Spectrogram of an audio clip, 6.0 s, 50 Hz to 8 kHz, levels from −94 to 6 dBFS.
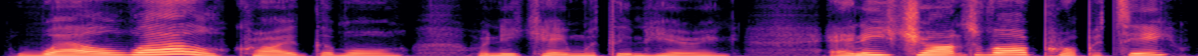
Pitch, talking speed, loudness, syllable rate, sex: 220 Hz, 150 wpm, -17 LUFS, 4.2 syllables/s, female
